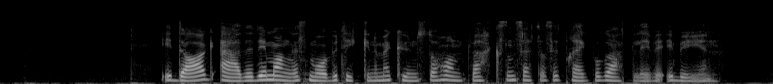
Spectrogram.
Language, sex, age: Norwegian, female, 46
